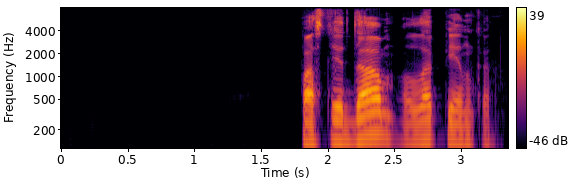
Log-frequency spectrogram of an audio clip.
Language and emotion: Russian, neutral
